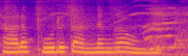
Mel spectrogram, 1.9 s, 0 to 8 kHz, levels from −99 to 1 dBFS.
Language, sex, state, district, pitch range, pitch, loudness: Telugu, female, Telangana, Nalgonda, 205-240 Hz, 230 Hz, -25 LUFS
